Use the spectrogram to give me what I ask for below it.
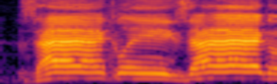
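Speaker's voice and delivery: loud neighbor quote. Retold or imitated. Neighbor yelling in the hallway, mock loud shout. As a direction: belt it like you're yelling through a hotel wall. Neighbors arguing through hotel wall.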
